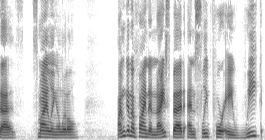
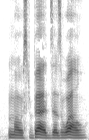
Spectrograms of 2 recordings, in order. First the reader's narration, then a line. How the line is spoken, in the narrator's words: Mace says gravely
